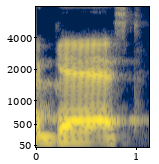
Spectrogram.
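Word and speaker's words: guest: भाई चलिए देखते हैं एग्जांपल जैसे मैंने कहा गैस्ट क्या बोला गेस्ट गेस्ट का मतलब होता है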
